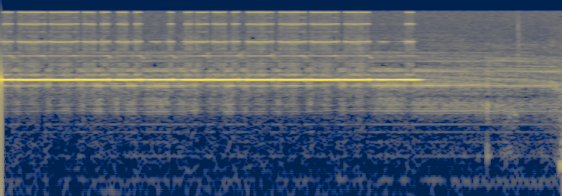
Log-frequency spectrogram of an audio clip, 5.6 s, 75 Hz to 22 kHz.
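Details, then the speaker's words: Two 1MHz crystal oscillators at 12 V, frequencies reading very close, heard on a nearby radio before swapping crystals: a shrill steady whistle wavering about three times a second. Heterodyne beat between the two oscillators. "so I'm curious about this turn this radio on here yep much closer frequency than last time but you can still hear it"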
